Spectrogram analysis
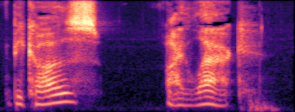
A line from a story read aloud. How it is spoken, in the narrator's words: Dalton said softly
